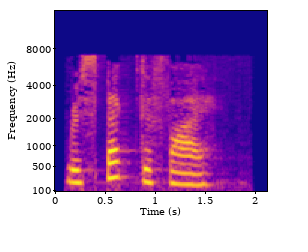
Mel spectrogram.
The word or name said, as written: respectify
